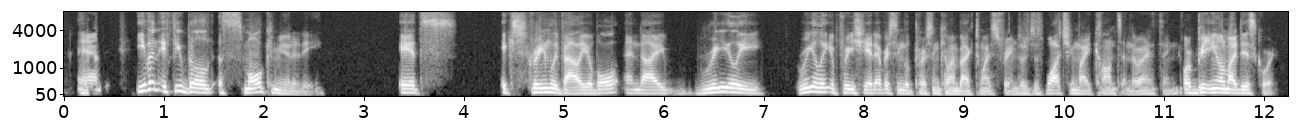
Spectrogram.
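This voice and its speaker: Lively intonation at a fairly quick clip, in a dry, close sound with no echo. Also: man, medium pitch for a man. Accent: Czech. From Czech Republic. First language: Czech. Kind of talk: casual chat. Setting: video call, remote guest.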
